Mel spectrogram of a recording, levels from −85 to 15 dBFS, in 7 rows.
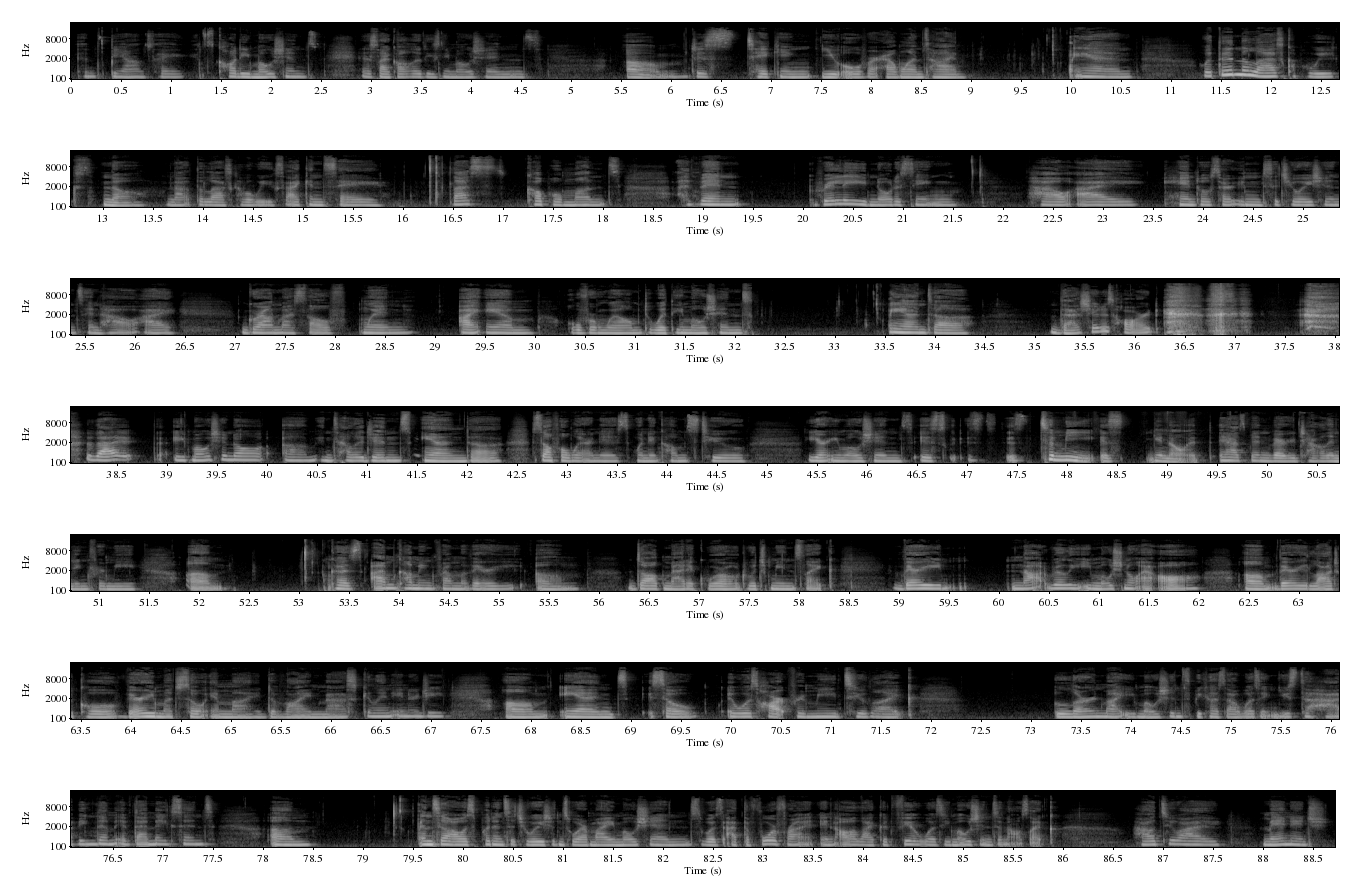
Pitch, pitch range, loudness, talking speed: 180 Hz, 170-190 Hz, -27 LUFS, 120 wpm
